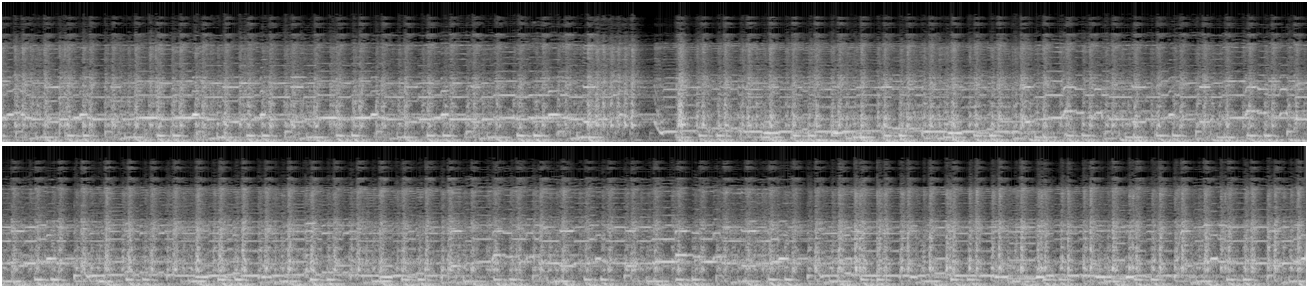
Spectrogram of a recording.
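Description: A Maharashtrian brass-and-drum band playing a tarpa pavri tune: a repeating melody over a steady drum beat. The music drops out for a moment about eight seconds in, then carries on.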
